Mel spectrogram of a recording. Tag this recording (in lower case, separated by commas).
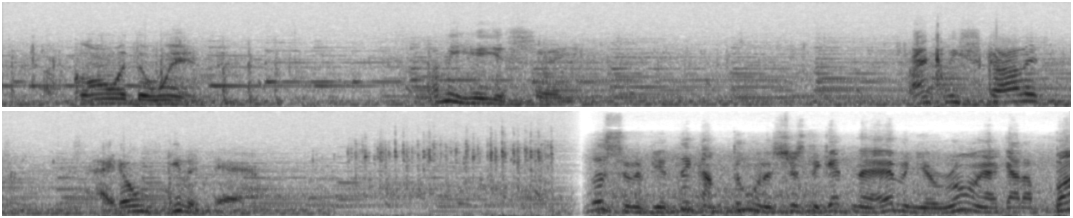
music, speech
